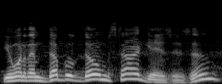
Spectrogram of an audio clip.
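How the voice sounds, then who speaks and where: A slick, fast-talking spaceport hustler. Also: male voice, high-pitched, huge pitch swings, breathy edge, heavily acted. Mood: pushy. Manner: brash, wheedling street patter. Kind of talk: 1950s radio drama acting. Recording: dull old radio transcription.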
